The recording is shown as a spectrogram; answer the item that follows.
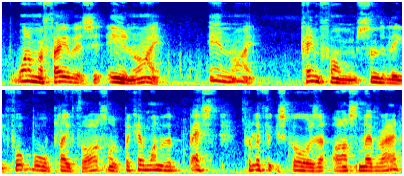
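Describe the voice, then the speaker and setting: A very fast man with an English Midlands accent, fairly high in pitch, with ordinary pitch variation. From English Midlands, Nottingham. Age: 60s. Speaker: vlogger. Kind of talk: casual monologue. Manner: repetitive, halting restarts.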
